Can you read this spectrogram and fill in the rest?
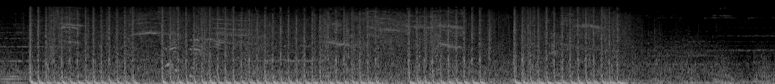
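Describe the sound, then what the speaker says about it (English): Heavy gunfire in the video game Helldivers 2, where a double-barreled shotgun is in use: loud, dense bursts of shots repeat rapidly for about six seconds, then cut off abruptly. "Oh, hold on, I have a double barreled shotgun."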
